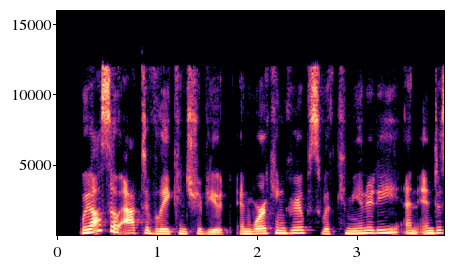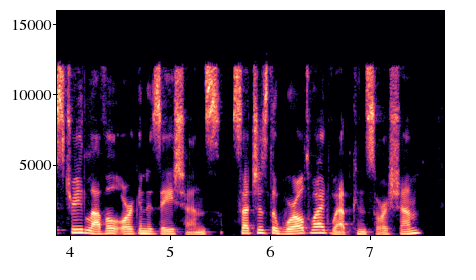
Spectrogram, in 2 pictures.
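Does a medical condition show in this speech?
No.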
